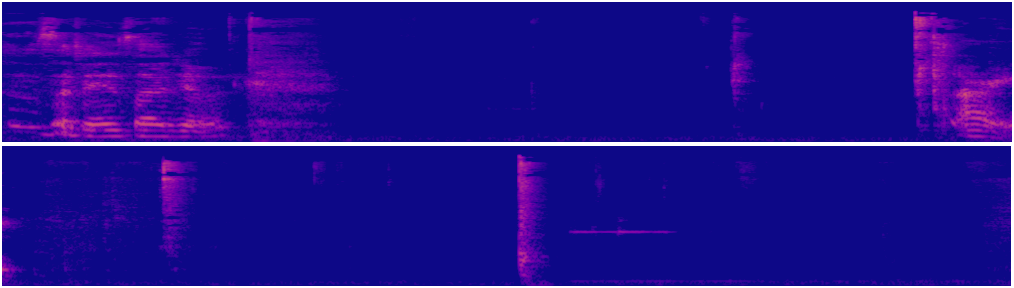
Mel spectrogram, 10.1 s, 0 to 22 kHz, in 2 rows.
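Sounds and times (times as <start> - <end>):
faint thin high tone: 7.9 - 8.8.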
